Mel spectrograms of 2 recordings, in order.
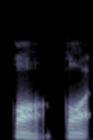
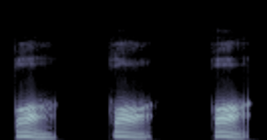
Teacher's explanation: letters Qaf and Kaf, they come from the rear of our tongue in conjunction with our uvula. The letter Qaf specifically, it comes from the back side of the uvula, up there by our palate, by the roof of our mouth, where it's soft and meaty, right? · Now, as a quick brief recap for you guys, letters Qaf and Kaf, they come from the rear of our tongue in conjunction with our uvula. The letter Qaf specifically, it comes from the back side of the uvula, up there by our palate, by the roof of our mouth, where it's soft and meaty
